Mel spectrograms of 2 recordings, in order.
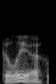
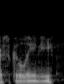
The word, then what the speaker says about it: Scalia: So Scalia, who I mispronounced earlier, Scalini, that was pretty good, actually.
